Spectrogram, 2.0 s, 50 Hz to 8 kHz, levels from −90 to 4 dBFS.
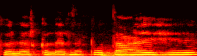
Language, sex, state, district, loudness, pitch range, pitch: Chhattisgarhi, female, Chhattisgarh, Jashpur, -24 LUFS, 255-275 Hz, 260 Hz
